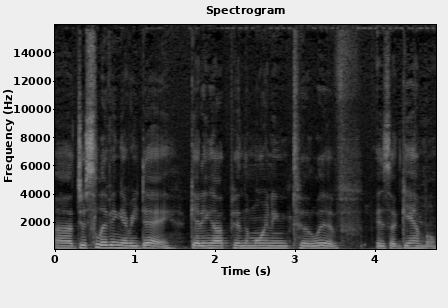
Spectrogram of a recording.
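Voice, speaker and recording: Flat, monotone delivery from a woman, fairly low in pitch, at a moderate pace with very even loudness. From Connecticut, US. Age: 60s. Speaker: author. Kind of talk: interview.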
